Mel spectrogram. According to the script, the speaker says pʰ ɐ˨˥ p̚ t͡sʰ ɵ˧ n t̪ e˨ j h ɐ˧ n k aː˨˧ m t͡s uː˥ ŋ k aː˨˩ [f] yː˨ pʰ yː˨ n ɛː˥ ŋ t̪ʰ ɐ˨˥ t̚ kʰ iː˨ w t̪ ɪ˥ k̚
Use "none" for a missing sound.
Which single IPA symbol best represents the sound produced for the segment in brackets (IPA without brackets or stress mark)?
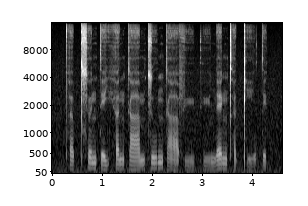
f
